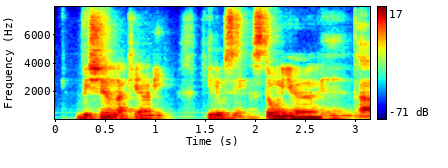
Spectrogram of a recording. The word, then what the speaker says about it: Vishen Lakhiani: Mind, written by the founder of Mind Valley, Vishen Lakhiani. I think I pronounced it right. Vishen Lakhiani.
